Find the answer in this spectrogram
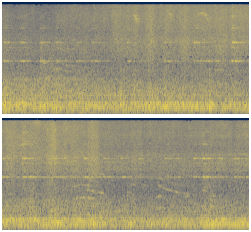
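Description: Miniature steam train's passenger cars running along the track: a steady rumble of wheels and cars, with a faint, thin, steady high whine above it.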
